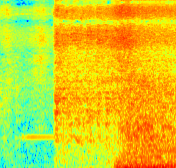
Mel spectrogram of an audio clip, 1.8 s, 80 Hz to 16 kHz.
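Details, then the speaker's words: 2019–2021 Chevrolet Silverado 1500 with a DIY cold air intake fitted: starter catches and the engine fires into a deep, even rev and holds steady. Normal engine start. "Oh yeah. Oh, now that's a good sound right there."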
